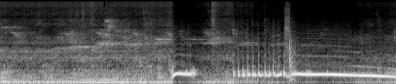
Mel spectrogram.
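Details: After muffled background noise, a Barbary dove gives a brief rising note, a pause, then a rapid stuttering lead-in into a long, smooth coo that slowly drops in pitch, over a low hum.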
